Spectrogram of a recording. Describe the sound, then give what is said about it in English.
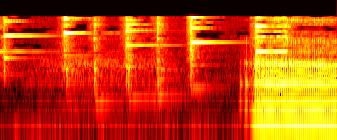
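An Android phone's default timer chime: five quick electronic blips stepping upward, then a sustained, bright harmonic tone that rings out steadily at moderate volume, with no voices. “It's the default for the Android phone.”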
